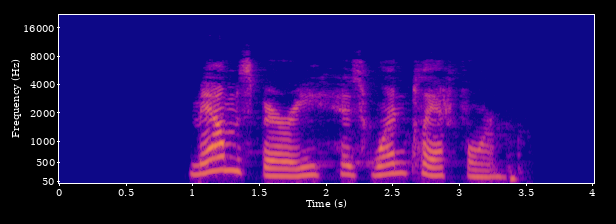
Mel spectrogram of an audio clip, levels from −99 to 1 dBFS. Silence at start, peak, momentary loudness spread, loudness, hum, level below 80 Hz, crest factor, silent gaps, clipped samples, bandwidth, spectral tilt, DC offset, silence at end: 1 s; -18 dBFS; 13 LU; -38 LUFS; none; -80 dBFS; 22 dB; none; under 0.1%; 9 kHz; -5.5 dB/octave; under 0.1%; 0.6 s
